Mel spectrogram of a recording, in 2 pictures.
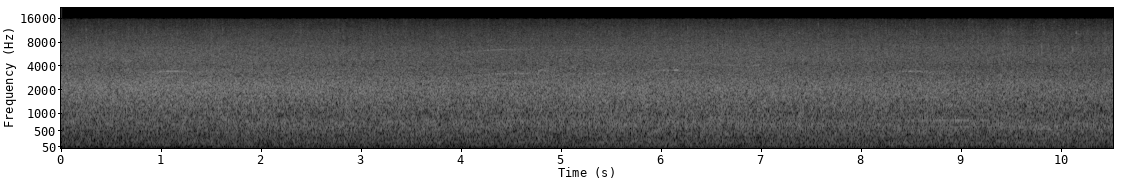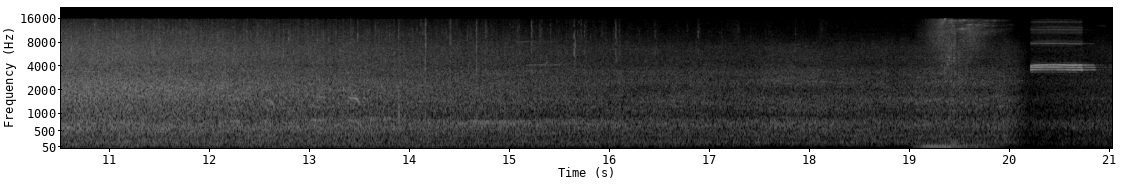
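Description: A large stadium crowd roars and cheers, then slowly fades.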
